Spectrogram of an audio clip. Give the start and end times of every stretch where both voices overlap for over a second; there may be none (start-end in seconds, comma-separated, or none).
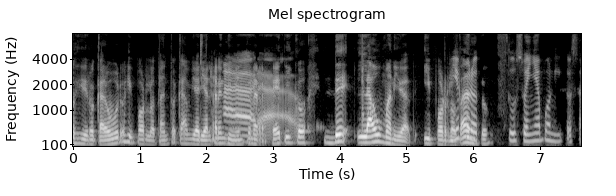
2.2-3.5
